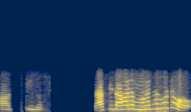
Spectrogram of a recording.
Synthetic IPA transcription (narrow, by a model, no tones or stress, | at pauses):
at͡ɕʰḁʈʰikaa | t̪akit̪aɦolemonet̪ʰakbet̪o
